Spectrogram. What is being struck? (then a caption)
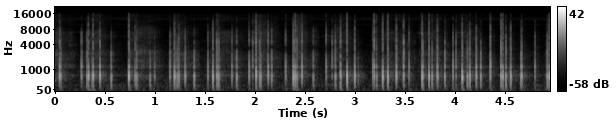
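Hardcover book with cardboard cover. A medium hardcover book with a solid cardboard cover, printed grey-blue with a silver floral pattern, is held upright and tapped with long dark-painted nails. About thirty quick, dry, clicky taps come in uneven bursts, with a hollow knock centred around 630 Hz and almost no ring after each hit.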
